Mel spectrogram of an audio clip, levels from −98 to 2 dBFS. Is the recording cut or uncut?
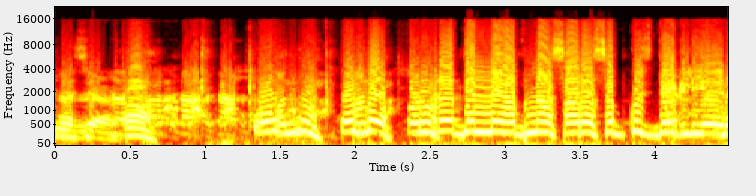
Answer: uncut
